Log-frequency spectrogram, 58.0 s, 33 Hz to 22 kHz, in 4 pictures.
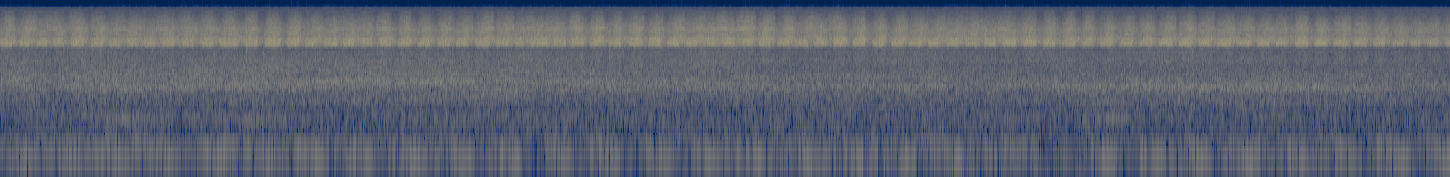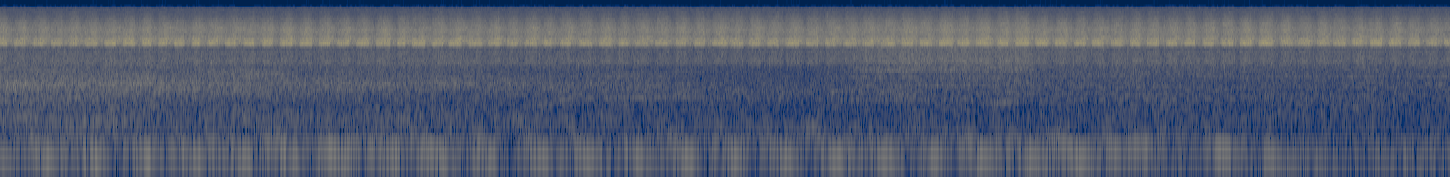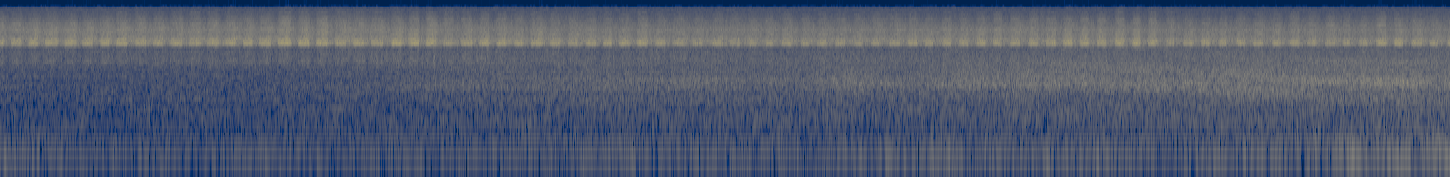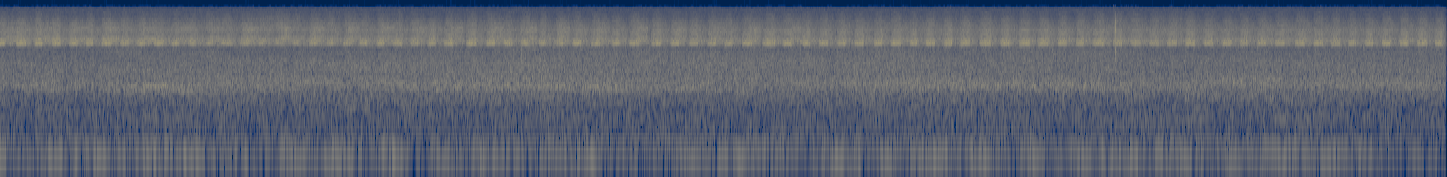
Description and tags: Crickets Split2
Crickets with a busy road far in the backrouund. Recorded from a balcony at around 11 pm in june, 2018 - in Split, Croatia
insects, night, nature, crickets, summer, field-recording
